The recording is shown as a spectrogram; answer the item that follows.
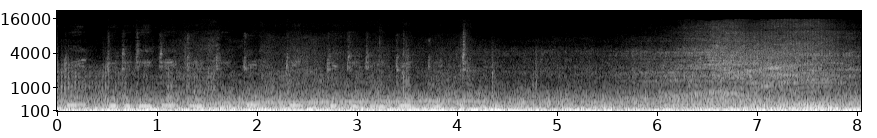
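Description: Low, steady rumble of a car being driven over a rough unpaved road, heard from inside the cabin. A rushing hiss swells up near the end.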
